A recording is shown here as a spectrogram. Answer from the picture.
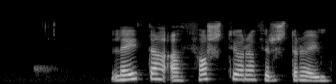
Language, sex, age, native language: Icelandic, female, 40-49, Icelandic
